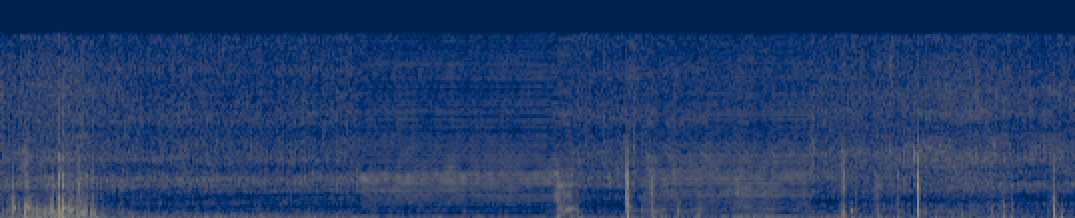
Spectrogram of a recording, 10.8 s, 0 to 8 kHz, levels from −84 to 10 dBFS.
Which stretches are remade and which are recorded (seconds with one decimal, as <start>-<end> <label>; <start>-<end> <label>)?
0.0-3.6 recorded; 3.6-5.7 remade; 5.7-6.4 recorded; 6.4-8.1 remade; 8.1-10.8 recorded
